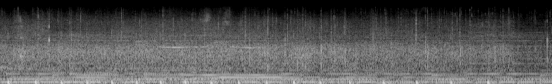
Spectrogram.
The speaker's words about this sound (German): Gebt ihm einen richtig großen Applaus, hey, come on.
